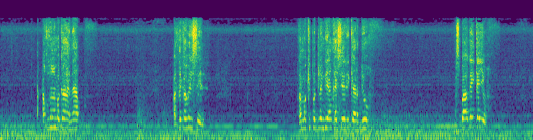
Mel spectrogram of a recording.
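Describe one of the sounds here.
Another young man answers in a low, earnest voice.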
